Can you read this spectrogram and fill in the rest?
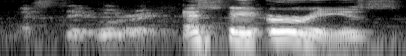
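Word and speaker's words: Esteury: I haven't looked at the pronunciation guide. It used to be last year Esture. Now it's Esture, right? Esture is the way we're going.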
